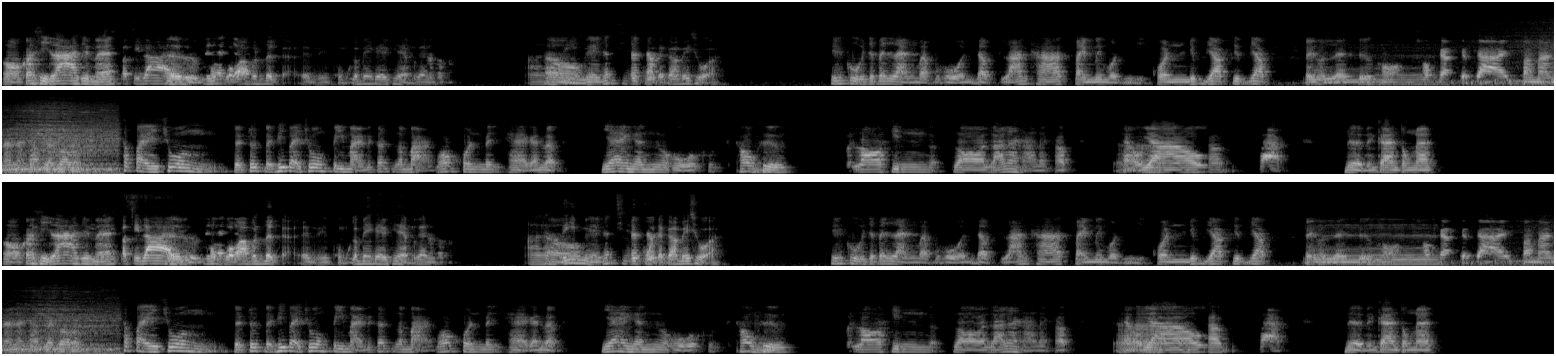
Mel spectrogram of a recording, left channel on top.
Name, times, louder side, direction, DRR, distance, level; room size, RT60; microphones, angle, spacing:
voice 1, 0.0-1.1 1.6-2.5 5.4-6.6 8.3-12.7 13.0-16.3 16.7-21.1 21.5-23.4 24.0-26.2 26.7-27.6 28.1-28.3 28.9-29.8, left 2 dB, 15° left, 0.5 m, -28 dB
voice 2, 0.8-4.4 5.3-7.2 13.0-14.4 23.0-23.2 26.7-27.8, right 5 dB, 60° right, 0.4 m, -29 dB
sound 1, 9.5-9.6 10.6-16.7, left 4 dB, 60° left, 0.5 m, -35 dB
2.8 x 2.4 x 3.5 m
head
